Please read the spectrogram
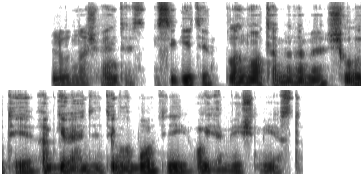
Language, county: Lithuanian, Kaunas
